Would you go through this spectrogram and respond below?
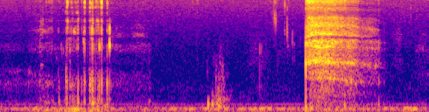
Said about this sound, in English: And so we're going to have our first taste of this particular coffee. I'll reveal the name of it and the whole thing on Friday to you. Exclusive taste test coming your way on Friday. Hang on just a second. I'm going to do a consumable slurp. Hold on.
